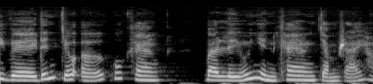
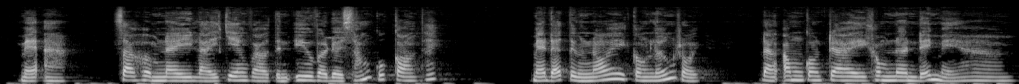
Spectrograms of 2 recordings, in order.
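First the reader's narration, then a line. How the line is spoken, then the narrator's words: Loud laughter. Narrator (Vietnamese): Khang cười to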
